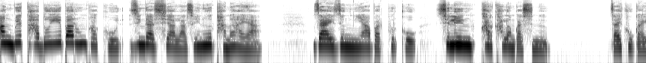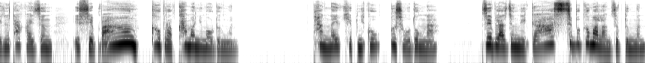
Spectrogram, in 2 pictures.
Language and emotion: Bodo, fearful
